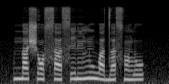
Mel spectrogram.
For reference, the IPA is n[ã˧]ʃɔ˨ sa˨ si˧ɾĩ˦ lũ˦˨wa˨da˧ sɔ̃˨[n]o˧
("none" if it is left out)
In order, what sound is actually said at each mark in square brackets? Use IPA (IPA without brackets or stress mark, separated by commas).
a˧, l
